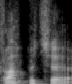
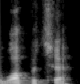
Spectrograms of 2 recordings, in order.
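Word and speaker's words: Łopata: been calling it out people saying it's Lapita and lavator I meant no we've got a Polish friend it is actually a Wapato because I haven't pronounced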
